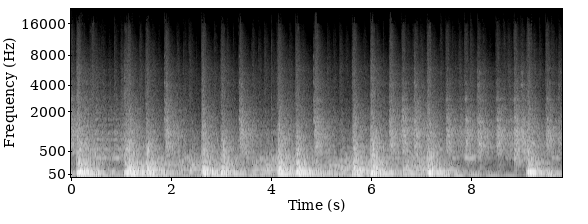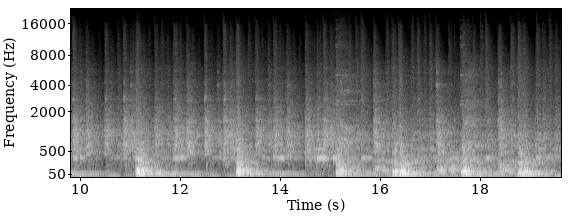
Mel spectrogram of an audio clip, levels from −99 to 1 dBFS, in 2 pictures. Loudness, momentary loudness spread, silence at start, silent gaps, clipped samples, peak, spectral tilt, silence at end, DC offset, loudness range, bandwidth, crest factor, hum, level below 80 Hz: -19 LUFS; 14 LU; 0 s; none; under 0.1%; 0 dBFS; -9 dB/octave; 0 s; under 0.1%; 5 LU; 6.6 kHz; 16 dB; none; -20 dBFS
